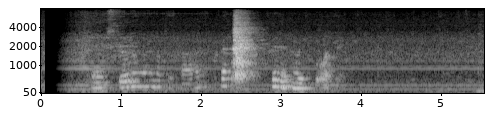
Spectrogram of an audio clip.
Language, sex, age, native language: Icelandic, female, 40-49, Icelandic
